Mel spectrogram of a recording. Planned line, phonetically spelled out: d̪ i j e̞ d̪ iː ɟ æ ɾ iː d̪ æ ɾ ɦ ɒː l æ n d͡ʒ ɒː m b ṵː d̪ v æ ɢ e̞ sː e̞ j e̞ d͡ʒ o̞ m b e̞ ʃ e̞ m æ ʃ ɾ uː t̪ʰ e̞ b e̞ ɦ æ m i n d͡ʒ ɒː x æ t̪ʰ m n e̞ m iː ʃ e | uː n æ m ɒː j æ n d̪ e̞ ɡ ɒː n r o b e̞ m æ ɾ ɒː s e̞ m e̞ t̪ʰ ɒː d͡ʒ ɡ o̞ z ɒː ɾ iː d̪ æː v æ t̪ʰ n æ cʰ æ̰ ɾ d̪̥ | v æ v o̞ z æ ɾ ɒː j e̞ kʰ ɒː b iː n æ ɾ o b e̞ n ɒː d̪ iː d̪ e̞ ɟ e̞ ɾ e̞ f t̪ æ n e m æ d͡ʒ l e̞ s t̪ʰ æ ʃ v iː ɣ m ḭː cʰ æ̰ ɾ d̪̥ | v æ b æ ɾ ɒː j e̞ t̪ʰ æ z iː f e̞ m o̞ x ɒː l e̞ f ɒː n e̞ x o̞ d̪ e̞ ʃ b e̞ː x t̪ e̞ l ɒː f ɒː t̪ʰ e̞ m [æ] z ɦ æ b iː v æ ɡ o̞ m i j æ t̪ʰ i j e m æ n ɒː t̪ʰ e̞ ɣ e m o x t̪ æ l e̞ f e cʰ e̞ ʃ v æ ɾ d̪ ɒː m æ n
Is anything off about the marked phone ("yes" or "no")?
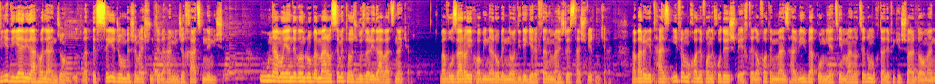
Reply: no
